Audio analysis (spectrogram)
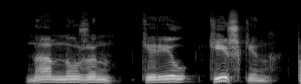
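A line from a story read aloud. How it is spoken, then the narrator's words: Deep bass voice. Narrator (Russian): пробасил отец Егорий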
